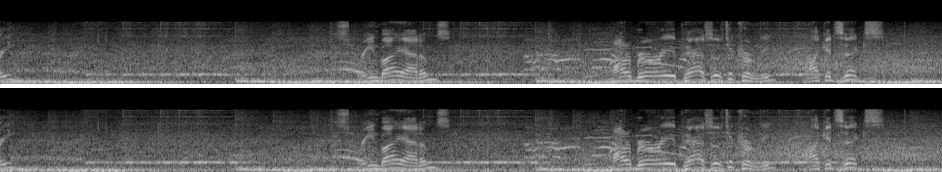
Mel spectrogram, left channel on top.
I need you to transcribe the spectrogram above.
Screen by Adams. Marbury passes to Curry. Clock at 6.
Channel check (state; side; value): noise; right; rumble, 15 dB below the sound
